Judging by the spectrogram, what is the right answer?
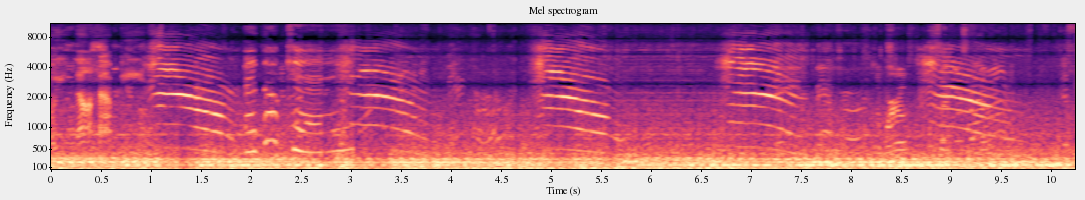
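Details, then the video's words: Unhappy male cat complaining in a moving car: clusters of wavering, bending meows come in bursts every couple of seconds against steady engine and road noise. "Cat Whining in the Car"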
